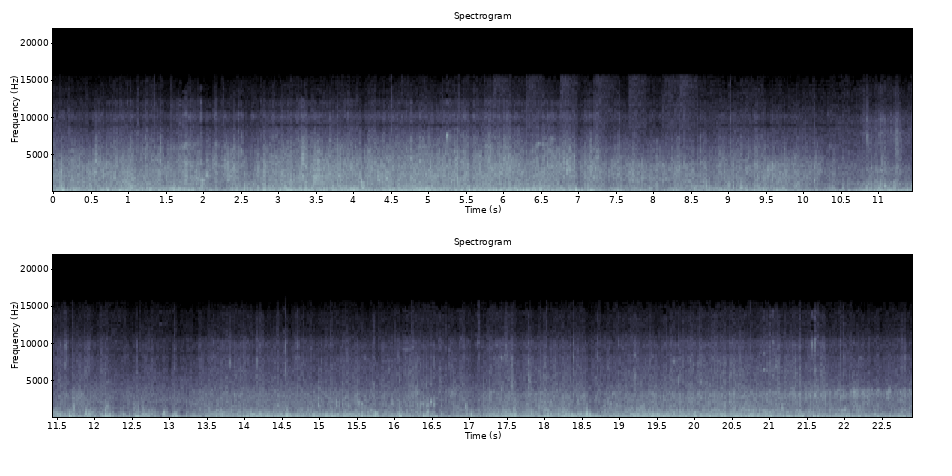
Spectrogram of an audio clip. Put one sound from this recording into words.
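Violent wind roars and howls.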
